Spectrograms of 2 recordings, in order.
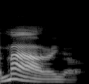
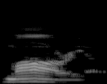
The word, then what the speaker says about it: Mario: If you try to bribe me instead of threaten me, I might have bought into your fake pronunciation of Mario, but it's Mario.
